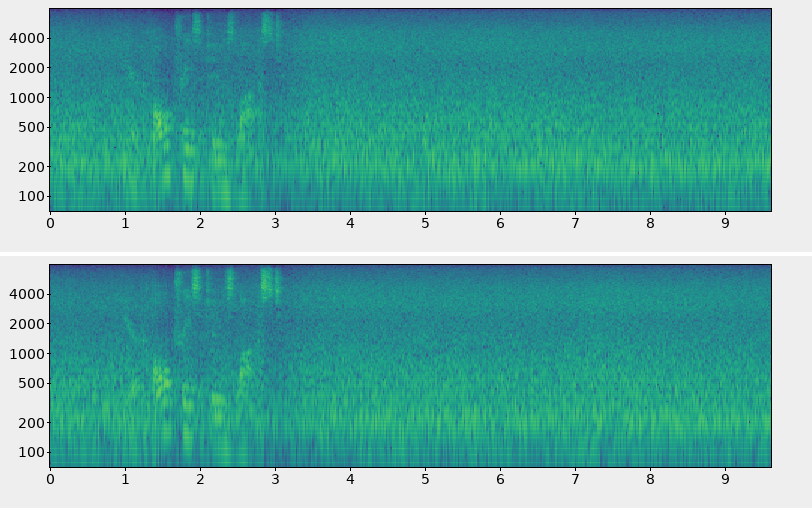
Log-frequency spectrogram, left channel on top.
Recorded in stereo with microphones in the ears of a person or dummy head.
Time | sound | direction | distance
0.9 | a man speaking | 85° right | 4 m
